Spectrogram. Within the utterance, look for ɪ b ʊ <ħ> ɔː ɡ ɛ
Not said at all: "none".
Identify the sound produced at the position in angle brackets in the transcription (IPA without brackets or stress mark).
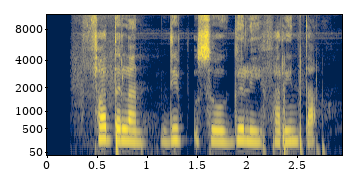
s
